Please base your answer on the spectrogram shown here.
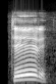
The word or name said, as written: teere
